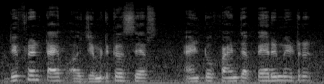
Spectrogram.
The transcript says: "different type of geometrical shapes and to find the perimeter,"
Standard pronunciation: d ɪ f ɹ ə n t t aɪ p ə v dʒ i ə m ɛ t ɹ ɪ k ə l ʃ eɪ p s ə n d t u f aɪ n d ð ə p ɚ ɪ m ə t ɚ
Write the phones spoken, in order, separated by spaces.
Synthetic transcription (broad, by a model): d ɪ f ɹ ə n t t aɪ p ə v dʒ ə m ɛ t ɪ k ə l s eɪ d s ə n d t u f aɪ n d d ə p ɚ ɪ m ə t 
